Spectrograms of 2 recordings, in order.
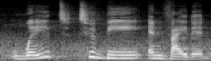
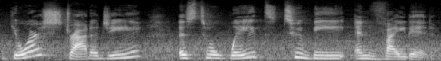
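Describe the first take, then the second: First: "Wait to be invited" said slowly, each word weighted; slow emphatic repeat. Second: Said in the usual way. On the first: Shown as a demonstration. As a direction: spell out "Wait to be invited" deliberately.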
